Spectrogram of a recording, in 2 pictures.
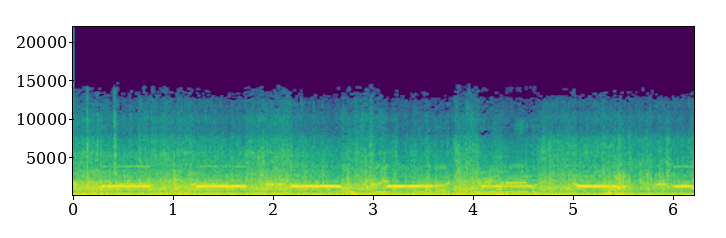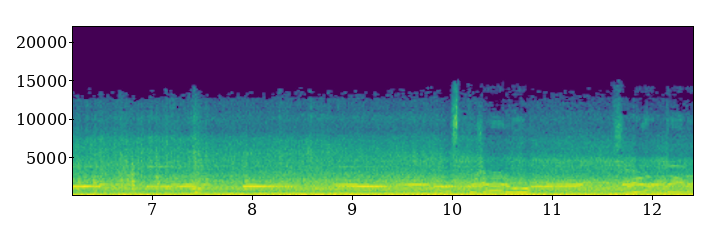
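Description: Heavy diesel engines rumble steadily close by.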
